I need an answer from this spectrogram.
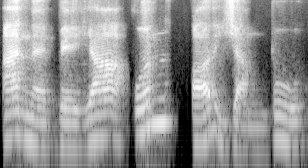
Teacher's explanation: کہتے ہیں اگر نون ساکن یا تنوین کے بعد بے، حرف بے واقع یعنی آ جائے، نون وہ نون میم سے بدل جائے گا اور اسے غنہ سے ادا کیا جائے گا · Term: قلب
